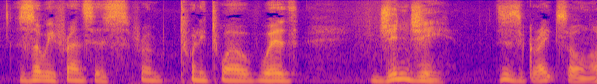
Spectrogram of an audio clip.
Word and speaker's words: Dindi: Gingy, it's spelt D-I-N-D-I, but pronounced Gingy in Portuguese.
